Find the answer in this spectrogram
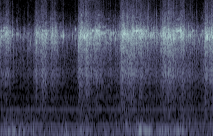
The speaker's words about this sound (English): Those are supposed to be jingle bells? They don't sound like bells. They sound like you have a handful of nuts or something. No, they're jingle bells. I bought them at the Ali Akbar Khan School of Music in California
